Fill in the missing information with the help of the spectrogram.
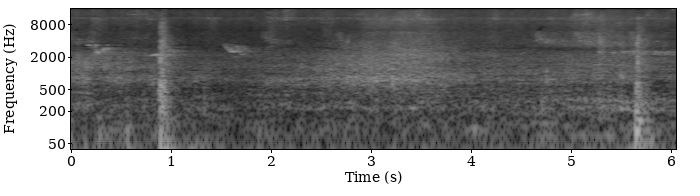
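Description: City street ambience: a steady hum of traffic, broken by two sharp thumps, one about a second in and one near the end.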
